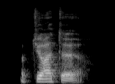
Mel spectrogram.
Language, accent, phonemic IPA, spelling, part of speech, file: French, France, /ɔp.ty.ʁa.tœʁ/, obturateur, noun, LL-Q150 (fra)-obturateur.wav
- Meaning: shutter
